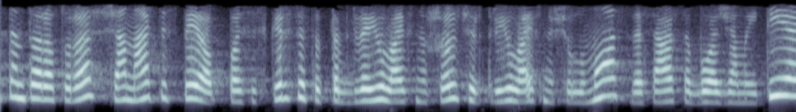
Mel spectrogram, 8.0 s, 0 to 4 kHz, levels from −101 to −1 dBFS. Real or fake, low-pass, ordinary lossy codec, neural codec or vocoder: real; 3.6 kHz; MP3, 24 kbps; none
